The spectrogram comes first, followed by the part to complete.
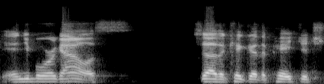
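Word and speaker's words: Andy Borregales: the Eagles defense special teams, and 13 from Indy Bargalis from New England. Yeah. Yep, you said it right. Indy Borregales.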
